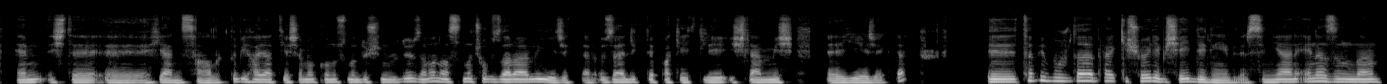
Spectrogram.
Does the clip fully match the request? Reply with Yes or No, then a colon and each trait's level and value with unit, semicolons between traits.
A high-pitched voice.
No: low, 110 Hz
